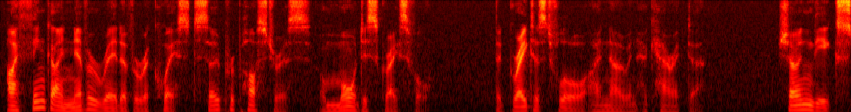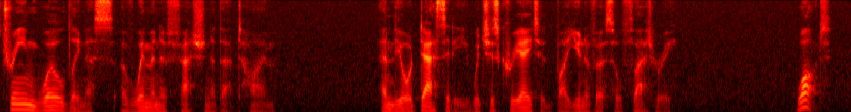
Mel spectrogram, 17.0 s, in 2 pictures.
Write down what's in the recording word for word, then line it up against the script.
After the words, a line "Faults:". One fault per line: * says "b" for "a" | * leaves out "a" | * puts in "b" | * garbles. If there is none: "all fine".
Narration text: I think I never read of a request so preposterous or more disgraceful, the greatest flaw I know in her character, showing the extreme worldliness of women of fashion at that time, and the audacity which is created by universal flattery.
I think I never read of a request so preposterous or more disgraceful, the greatest flaw I know in her character, showing the extreme worldliness of women of fashion at that time, and the audacity which is created by universal flattery. What
Faults:
* puts in "What"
